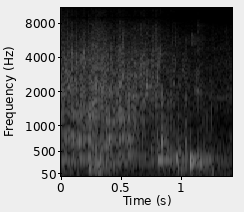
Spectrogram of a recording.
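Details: Newly installed back-to-wall pan in a UK barn, first flush after filling the system: a strong rushing flush tailing off evenly into a quieter refill trickle, with no gurgling or hissing. Normal flush.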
